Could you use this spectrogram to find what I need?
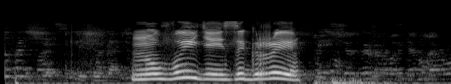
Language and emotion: Russian, angry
